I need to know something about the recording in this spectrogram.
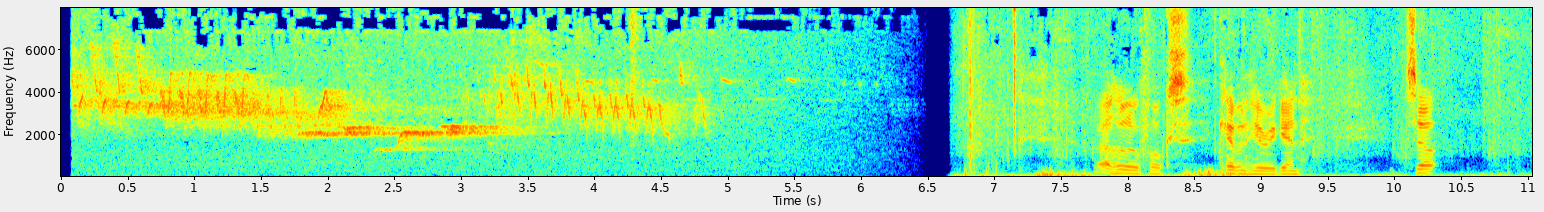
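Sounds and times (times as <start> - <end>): birdsong with high trills: 0.1 - 6.5.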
